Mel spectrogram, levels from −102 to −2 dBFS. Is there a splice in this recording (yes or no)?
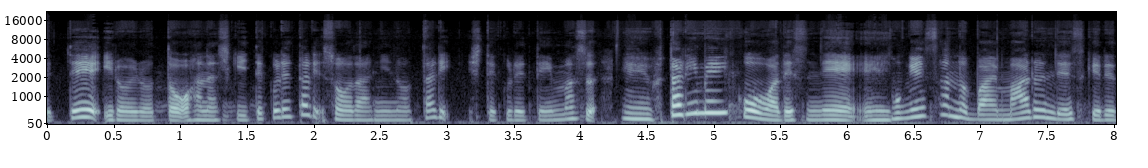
yes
